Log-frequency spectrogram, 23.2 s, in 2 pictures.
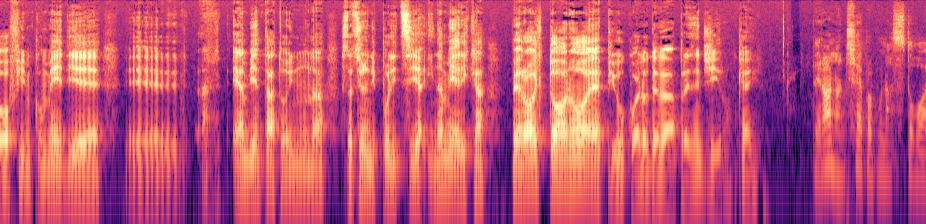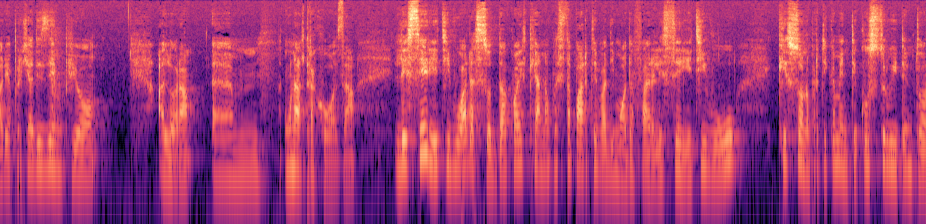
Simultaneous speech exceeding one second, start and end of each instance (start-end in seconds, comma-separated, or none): none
